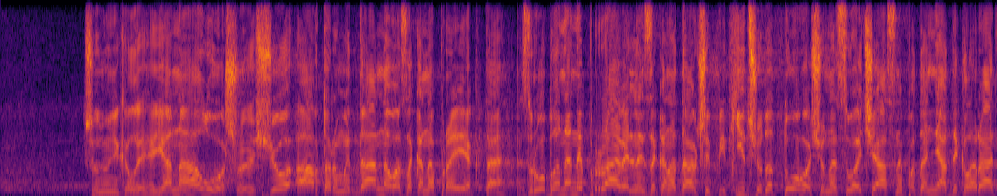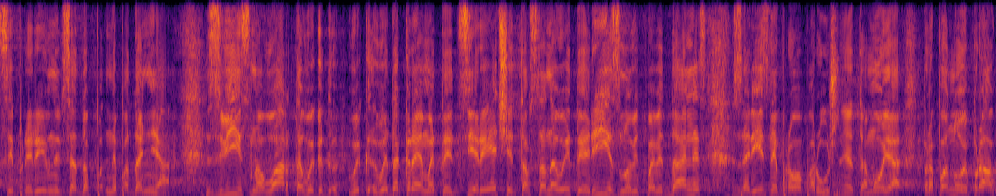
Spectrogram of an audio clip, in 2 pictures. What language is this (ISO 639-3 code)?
ukr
